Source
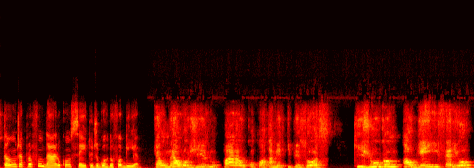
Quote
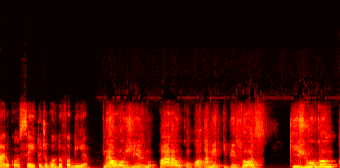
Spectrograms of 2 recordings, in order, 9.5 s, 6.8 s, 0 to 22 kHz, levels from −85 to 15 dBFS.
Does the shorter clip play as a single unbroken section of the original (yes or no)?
no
